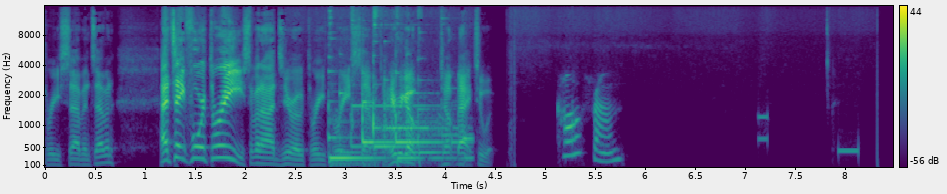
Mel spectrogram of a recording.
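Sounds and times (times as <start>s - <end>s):
speech: 0.0s - 5.9s
short two-pitch electronic phone-line beep: 2.9s - 4.4s.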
